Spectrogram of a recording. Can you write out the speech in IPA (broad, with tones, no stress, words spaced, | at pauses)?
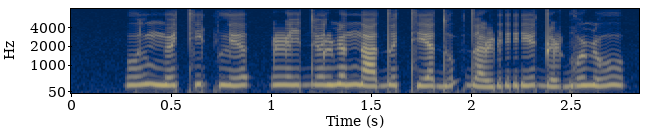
u˧˥˧lŋø˧˥˧tʲø˥˧klʲə˧˥˧ | ɭi˦˥ dø˦˥lɳə˦˥ na˨˦də˦˥ tʲa˧˥˧du˦˥ʔda˨˦ɭ rʲø˧˥˧də˨˦ɭɡu˧˥˧ ɳu˧˥˧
